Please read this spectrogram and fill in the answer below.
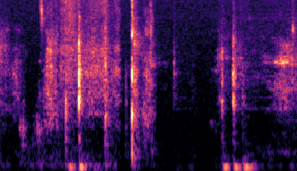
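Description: Near silence broken by a handful of faint clicks and taps, the sharpest about a second in.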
